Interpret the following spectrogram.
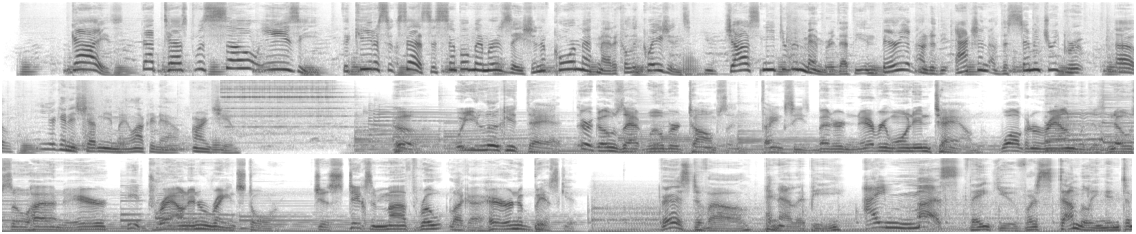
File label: character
